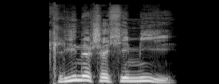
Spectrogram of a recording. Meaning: clinical chemistry
- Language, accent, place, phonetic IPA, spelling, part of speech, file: German, Germany, Berlin, [ˈkliːnɪʃə çeˈmiː], klinische Chemie, phrase, De-klinische Chemie.ogg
